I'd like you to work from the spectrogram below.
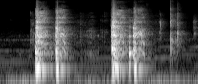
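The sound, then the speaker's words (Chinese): A person imitates an old man's coughing: five or so harsh, raspy coughs in ragged pairs, fairly loud, with short pauses between them and no talking. “就是一老头咳嗽的声音”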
